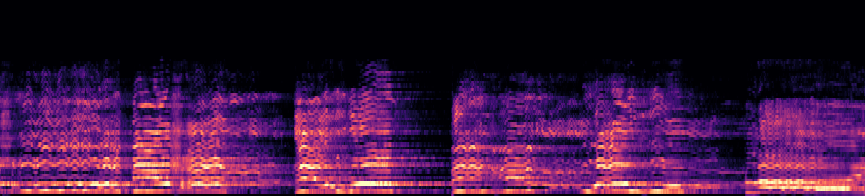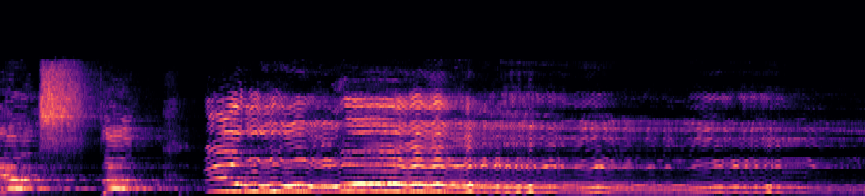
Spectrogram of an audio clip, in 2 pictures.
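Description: A woman reciting the Quran in the melodic tilawah style into a microphone, holding long phrases with quick ornamental wavering of pitch. She takes a sharp breath about nine seconds in, and near the end a long phrase falls in pitch and trails away.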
